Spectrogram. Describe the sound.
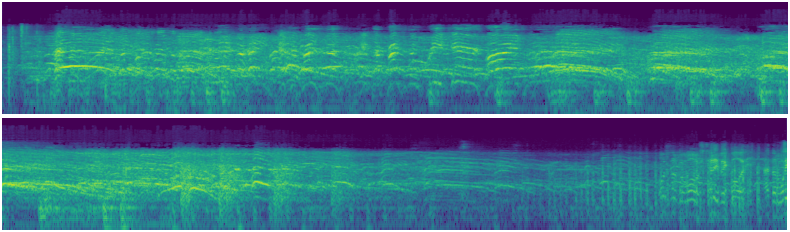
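A large crowd in Dodge City cheers and shouts at night, many overlapping voices whooping and hollering in a steady, loud roar that carries on for the whole stretch, easing slightly near the end.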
